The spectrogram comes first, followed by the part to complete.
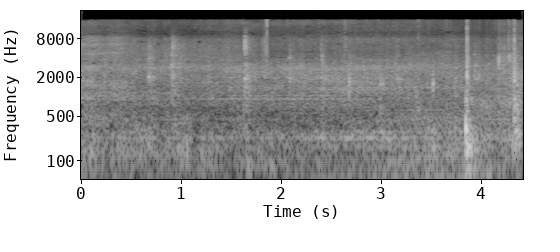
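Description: Steady outdoor background noise with wind on the microphone, with a faint low hum and a few light ticks. Just before the end comes one sharp click as the pickup truck's door latch is pulled open.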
